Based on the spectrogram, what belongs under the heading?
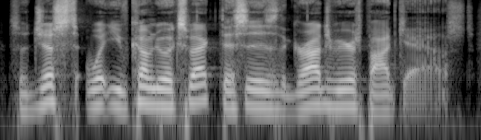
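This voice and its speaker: A man hosting a casual podcast from a home garage, introducing segments in a relaxed, rambling way. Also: mid-range voice, normal speed, creaky, no echo, clean studio sound. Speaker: podcast host.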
